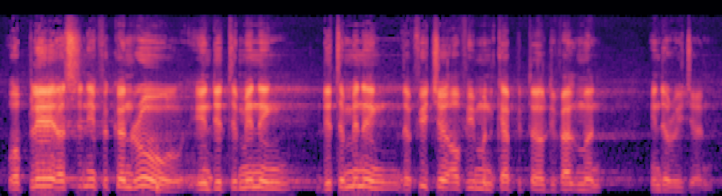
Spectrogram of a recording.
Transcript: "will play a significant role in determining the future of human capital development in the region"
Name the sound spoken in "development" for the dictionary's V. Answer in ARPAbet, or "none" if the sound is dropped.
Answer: V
